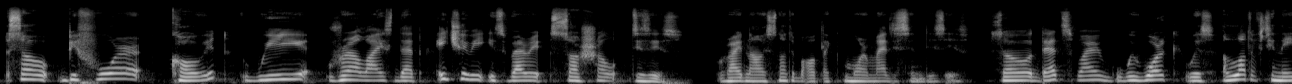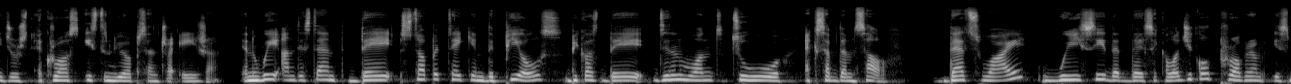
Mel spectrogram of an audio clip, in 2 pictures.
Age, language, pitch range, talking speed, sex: 20-39, English, 165-200 Hz, 135 wpm, female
